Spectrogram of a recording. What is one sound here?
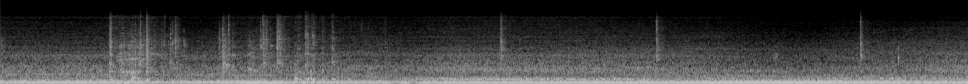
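Stones and rocks knock and clatter against an excavator bucket.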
